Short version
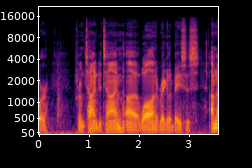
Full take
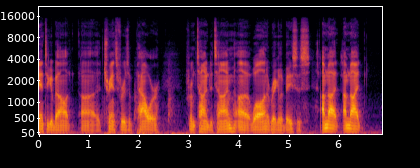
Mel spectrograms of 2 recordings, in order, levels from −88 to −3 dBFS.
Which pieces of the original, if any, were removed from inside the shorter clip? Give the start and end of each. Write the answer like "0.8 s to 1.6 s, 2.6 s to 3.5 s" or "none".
none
